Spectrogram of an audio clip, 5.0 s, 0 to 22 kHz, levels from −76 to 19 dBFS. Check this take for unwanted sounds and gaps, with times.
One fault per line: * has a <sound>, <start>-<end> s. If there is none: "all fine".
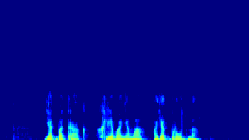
all fine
